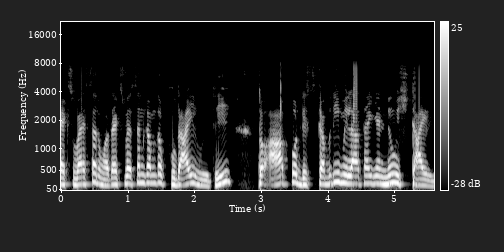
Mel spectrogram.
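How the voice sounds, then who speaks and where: A man's voice: a little high, darkish tone, no room sound. Man teaching an exam-prep lecture. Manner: explanatory, repeats key points, quizzes students. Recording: dull muffled lo-fi sound.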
